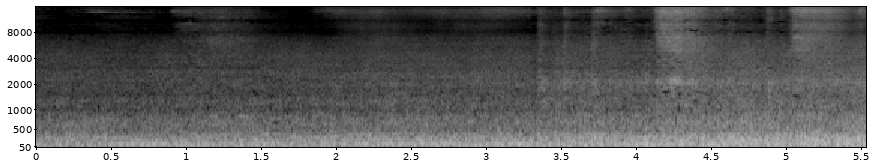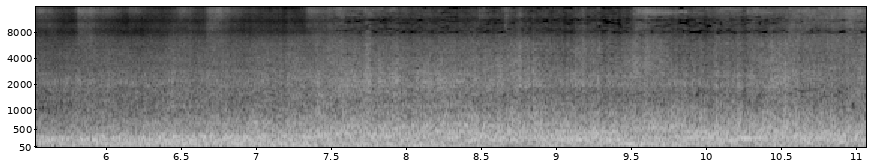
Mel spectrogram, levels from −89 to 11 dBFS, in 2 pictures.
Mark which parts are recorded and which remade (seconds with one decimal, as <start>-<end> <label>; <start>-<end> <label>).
0.0-1.6 recorded; 1.6-3.3 remade; 3.3-5.1 recorded; 5.1-7.5 remade; 7.5-11.1 recorded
